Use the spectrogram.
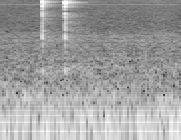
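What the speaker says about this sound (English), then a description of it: "now I click close" Two quick, faint computer mouse clicks close together, set against a quiet background with no talking.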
